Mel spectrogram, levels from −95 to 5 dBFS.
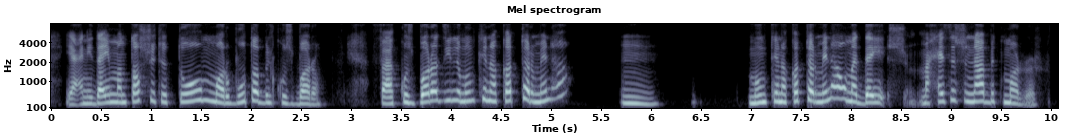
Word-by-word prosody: يعني 210 +3 -4
دايمًا 260 +3 +2
طشَّة 300 +1 -2
التوم 290 +5 0
مربوطة 260 +5 +1
بالكزبرة، 220 -6 -3 0.5
فالكزبرة 260 +7 +2
دي 325 +1 -6
اللي 330 -1 -1
ممكن 320 +3 0
أكتر 315 +3 +1
منها 340 - -1 0.6
امم، 220 -4 -2 0.9
ممكن 275 +4 +3
أكتر 305 +3 +2
منها 325 +8 +3
وما 315 -7 +3
أتضايقش، 255 -3 0
ما 235 - -4
أحسّش 290 +6 -4
إنها 295 +1 +4
بتمرّر. 260 -9 -4
275 Hz, 130 wpm, -23 LUFS, 235-310 Hz, 0.9 s, إنها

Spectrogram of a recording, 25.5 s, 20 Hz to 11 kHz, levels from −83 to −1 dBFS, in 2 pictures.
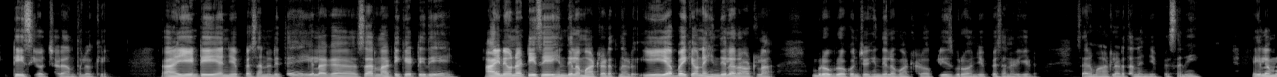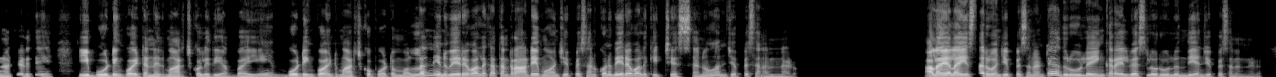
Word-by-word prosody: TC 115 -5 0
వచ్చాడు 85 +1 -7
అంతలోకి. 85 +1 -13 0.6
"ఆ! - - +6 0.2
ఏంటి?" 120 +2 +3
అని 115 -1 -4
చెప్పేసి 110 +3 -7
అని 105 - -9
అడిగితే 110 - -8 0.2
ఇలాగా, 115 -2 -1 0.2
"సార్ 130 0 0
నా 105 - +2
టికెట్ 125 +2 -4
ఇది". 115 - -4 0.5
ఆయనేమన్నా 125 +5 +5
టీసీ 140 0 +3
హిందీలో 125 +1 0
మాట్లాడుతున్నాడు. 95 -1 -5 0.2
ఈ - - +1 0.2
అబ్బాయికి 135 +3 +3
ఏమన్నా 145 +2 0
హిందీలో 120 0 0
రావట్ల. 95 0 -6 0.5
"బ్రో 110 - +1
బ్రో, 100 -1 0
కొంచెం 95 0 -6
హిందీలో 100 +1 -5
మాట్లాడ‌వ. 90 0 -10
ప్లీజ్ 95 0 -8
బ్రో" 95 - -6
అని 90 - -10
చెప్పేసని 90 -1 -11
అడిగాడు. 85 -1 -13 0.4
సరే 95 - -7
మాట్లాడుతాను 90 0 -8
అని 85 - -10
చెప్పేసి 95 +6 -11
అని 145 - -11 0.7
ఇలా 115 -1 0
మాట్లాడితే 110 +5 -3 0.4
ఈ - - +10
బోర్డింగ్ 110 +5 +3
పాయింట్ 120 -2 +4
అనేది 105 -1 -2
మార్చుకోలేదు 95 0 -1
ఈ - - -2
అబ్బాయి. 95 +4 -3 0.3
బోర్డింగ్ 130 +2 +3
పాయింట్ 130 -1 +2
మార్చుకోకపోవటం 110 -1 -2
వల్ల 115 - 0
నేను 180 -6 +2
వేరే 155 0 +6
వాళ్ళకి 150 0 +1
అతను 130 0 -1
రాడేమో 135 +3 +4
అని 135 - -7
చెప్పేసి 135 +1 -5
అనుకోని 190 +8 -2
వేరే 145 -2 +5
వాళ్ళకి 130 -4 -2
ఇచ్చేసాను 100 0 -2
అని - - -7
చెప్పేసన్నాడు. 95 - -8 1.3
అలా 160 - +9
ఎలా 155 +2 +8
ఇస్తారు? 150 0 +2
అని 140 - -4
చెప్పేసి 135 +1 -3
అంటే 165 - -2
అది 155 - -2
రూ‌లే 155 0 +2
ఇంక 130 -2 -7
రైల్వేస్‌లో 130 0 +1
రూల్ 120 0 -2
ఉంది 120 +2 -1
అని 115 - -8
చెప్పేసని 100 -3 -9
అన్నాడు. 80 -1 -17
115 Hz, 185 wpm, -24 LUFS, 95-130 Hz, 1.3 s, ఈ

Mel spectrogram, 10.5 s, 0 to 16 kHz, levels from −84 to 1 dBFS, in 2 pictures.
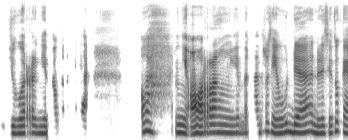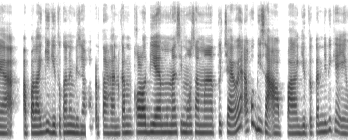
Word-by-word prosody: jujur 185 0 -1 0.2
gitu, 185 -2 -5
kan 415 - -19 0.2
kayak, - - -5 0.8
"Wah, 245 0 -1 0.3
ini 200 -2 +2
orang." 195 +4 +4 0.2
Gitu 200 0 -8
kan, 195 - -7
terus 235 0 -7
ya 185 - 0
udah, 210 +1 +1
dari 190 0 -1
situ 195 +6 -4
kayak 190 -3 +3 0.2
apalagi 190 +4 +1
gitu 200 -1 -2
kan 200 - +1
yang 195 - -1
bisa 185 -1 -3
aku 185 - -18
pertahankan, 185 +1 -1
kalau 210 0 +5
dia 210 0 +5
mau 210 - -1
masih 210 +1 +1
mau 205 - 0
sama 200 -1 +2
itu 220 - -4
cewek, 200 -1 +3
aku 450 - -1
bisa 230 -4 +4
apa 185 0 +1
gitu 190 -1 -5
kan? 210 - -1
Jadi 250 +4 -4
kayak, 220 -6 -2
200 Hz, 210 wpm, -23 LUFS, 190-210 Hz, 0.8 s, kalau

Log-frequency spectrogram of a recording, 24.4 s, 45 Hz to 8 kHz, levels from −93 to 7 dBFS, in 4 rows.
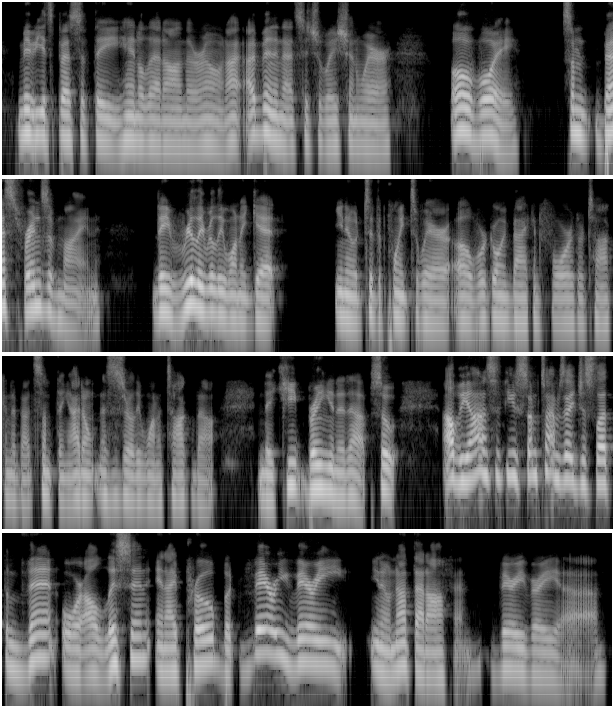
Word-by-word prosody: maybe 145 -1 +3
it's - - -2
best 135 -2 -1
if 125 -3 -8
they 125 -5 -1
handle 125 -1 -1
that 120 -1 -3
on 115 -1 -3
their 110 0 -5
own. 115 -2 -4
I 130 +1 -1
I've 150 +2 -2
been 160 -4 +3
in 130 - 0
that 115 -2 -4
situation 115 -1 -6
where, 110 0 -5 0.6
oh, 165 0 +6
boy, 130 -8 +2 0.4
some 155 -5 0
best 160 +7 +3
friends 160 +1 +3
of 140 - -3
mine, 115 +2 -7 0.5
they 145 +1 +4
really, 165 +8 +6
really 145 -2 +2
wanna 120 -2 -1
get, 115 0 -1 0.6
you 135 - 0
know, 120 -2 +2
to 110 - -4
the 110 - -9
point 125 -3 -3
to 120 - -7
where, 110 -3 -3
oh, 120 -1 0
we're 120 +3 -5
going 120 -2 -2
back 115 -1 -4
and 110 - -10
forth 115 +1 -5
or 110 - -8
talking 110 +1 -8
about 105 0 -9
something 110 -4 -5
I 115 - 0
don't 115 -1 -3
necessarily 115 -2 -4
wanna 105 0 -6
talk 110 0 -6
about, 100 -3 -9 0.4
and 120 - -4
they 110 - +1
keep 165 +4 -1
bringing 150 -2 +5
it 120 0 -1
up. 115 -7 -3
So, - - +2 0.4
I'll - - +8
be 185 +2 +5
honest 225 +1 +3
with 220 +1 -5
you, 220 - +3
sometimes 210 -1 0
I 195 - +5
just 170 -3 -4
let 175 0 +5
them 140 -4 -2
vent 185 +8 +2
or 125 -3 0
I'll 120 -2 +1
listen 160 +6 +2
and 130 -1 0
I 130 - +2
probe, 155 +5 +2
but 125 -2 -3
very, 210 +6 +4
very, 160 - +1 0.2
you 145 - -3
know, 120 -2 +1
not 140 +1 +1
that 120 -2 +2
often. 115 +3 -4
Very, 130 +1 0
very, 115 -3 -4
uh, 105 - -9
125 Hz, 215 wpm, -23 LUFS, 115-150 Hz, 0.6 s, I'll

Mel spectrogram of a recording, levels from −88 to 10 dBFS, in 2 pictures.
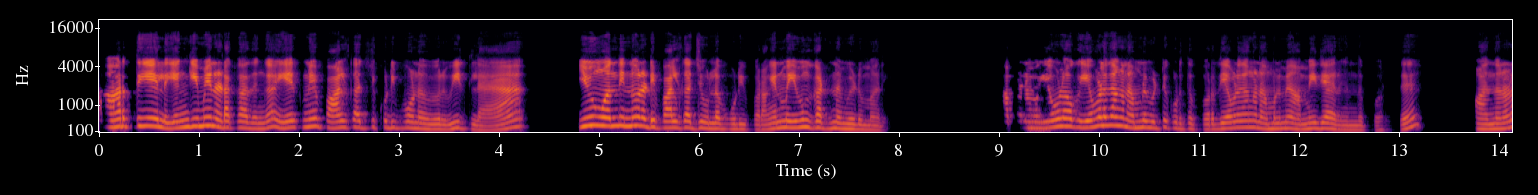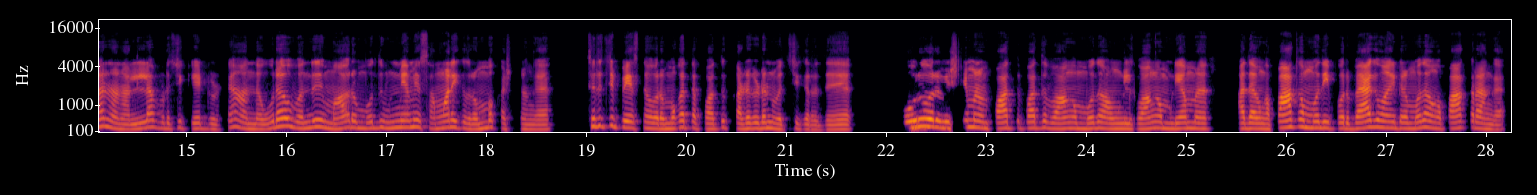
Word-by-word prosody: ஆர்த்தியே 270 +2 +6
இல்ல. 230 -5 +4
எங்கேயுமே 275 +5 +6
நடக்காதுங்க. 220 -3 +1 0.2
ஏற்கனவே 245 +3 +2
பால் 220 +2 +2
காய்ச்சு 235 0 -5
கூட்டி 225 -1 -7
போன 210 -3 -4
ஒரு 165 - -6
வீட்ல. 185 -7 -1 1.1
இவங்க 305 +1 +5
வந்து 290 +1 +6
இன்னொரு 290 +1 +5
வாட்டி 245 -2 +1
பால் 220 0 +2
காய்ச்சி 220 -1 0
உள்ள 190 0 -2
கூட்டிட்டு 175 -2 -10
போறாங்க. 165 +4 -1
என்னமோ 225 +1 +3
இவங்க 245 -1 -2
கட்ன 200 -2 -4
வீடு 170 -2 -5
மாரி. 145 -3 -12 1.2
அப்ப 220 0 -10
நமக்கு 210 0 -6
எவ்வளோக்கு 265 -1 0
எவ்வளோ 295 +5 +2
தாங்க 300 -1 +4
நம்மளும் 225 0 -2
விட்டுக் 215 +1 -10
குடுத்து 185 -2 -11
போறது? 175 +2 -8
எவ்வளோ 220 +2 -2
தாங்க 235 -1 -2
நம்மளுமே 190 +2 -5
அமைதியா 195 +2 0
இருந்து 150 -1 -11
போறது? 150 +5 -11 0.7
அதனால 185 +8 -2
நான் 195 -4 -2
நல்லா 195 +7 +1
புடிச்சு 200 +1 -10
கேட்டுவிட்டேன். 190 +5 -5
அந்த 180 -2 -5
உறவு 265 +5 +3
வந்து 215 +4 -2 0.2
மாறும்போது, 210 +1 -4
உண்மையாவே 235 +3 0
சமாளிக்கிறது 205 -2 -1
ரொம்ப 210 +6 -4
கஷ்டங்க. 175 -2 -10 0.5
சிரிச்சு 270 +1 -2
பேசுன 215 -2 +3
ஒரு 185 - 0
முகத்த 230 +2 -4
பார்த்து, 185 +3 -4
கடுகடுன்னு 195 +1 -2
வச்சுக்கிறது. 165 -3 -8 0.7
ஒரு 235 +3 +4
ஒரு 245 -2 +4
விஷயமா 240 +3 -3
நம்ம 205 -3 -5
பார்த்துப் 210 0 -2
பார்த்து 210 +1 -2
வாங்கும்போது, 195 +1 -2
அவங்களுக்கு 185 -1 -3
வாங்க 205 +3 0
முடியாம 195 0 +1 0.4
அத 195 - 0
அவங்க 185 -1 -2
பார்க்கும்போது 230 -2 +4
இப்ப 200 -1 -12
ஒரு 190 - -5
பேக் 225 +4 +7
வாங்கிட்டு 215 -2 +1
வரும்போது 205 +4 -1
அவங்க 200 -4 -4
பார்க்குறாங்க. 205 -5 0
210 Hz, 170 wpm, -24 LUFS, 185-230 Hz, 1.2 s, பேக்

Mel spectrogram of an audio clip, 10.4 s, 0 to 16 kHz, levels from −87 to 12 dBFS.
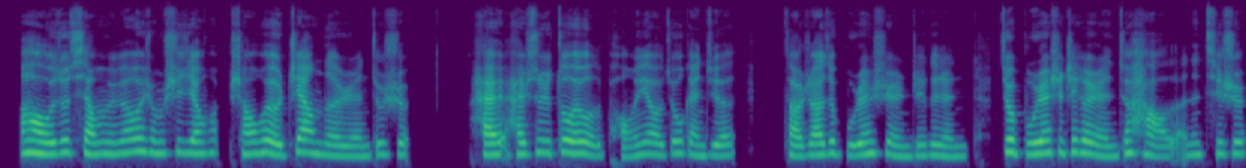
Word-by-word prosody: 啊， 240 0 +6
我 220 0 +4
就 250 +1 +1
想 235 -3 +2
不 225 - -3
明 225 -1 -2
白 240 - 0
为 270 +1 +2
什 250 - -3
么 230 - -3
世 245 +1 -5
界 235 -1 +2
会 245 +2 -6
上 225 0 0
会 245 0 +3
有 215 - +5
这 210 +7 -2
样 240 -3 +3
的 195 -2 -2
人， 185 0 -5
就 215 +1 -5
是 215 0 -5 0.5
还 210 0 +5
还 220 - 0
是 245 +2 -3
作 250 +1 +2
为 230 - +5
我 215 -3 +2
的 190 - -7
朋 180 0 -7
友， 215 -2 -1
就 235 +3 -3
我 - - -2
感 210 -4 -4
觉 195 +1 -3 0.4
早 195 -2 +1
知 205 - -8
道 210 +1 +4
就 235 +1 -1
不 200 -2 -6
认 220 +2 +2
识 230 0 -5
人 185 -2 -5
这 195 0 -6
个 200 0 -4
人 185 -1 -6 0.3
就 255 -1 +5
不 220 0 -1
认 235 +1 +7
识 250 -1 -2
这 255 +2 -1
个 235 -2 +4
人 185 -3 -2
就 240 - -1
好 200 -6 -1
了。 - - -9
那 210 - -6
其 225 +1 -6
实 225 0 -2
220 Hz, 340 characters per minute, -23 LUFS, 200-235 Hz, 0.5 s, 认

